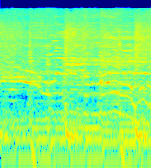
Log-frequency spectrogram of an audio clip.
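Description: A rock singer lets out a raw, sustained scream over loud, dense band music, the strained voice riding high above the thick guitars for the whole short stretch.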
